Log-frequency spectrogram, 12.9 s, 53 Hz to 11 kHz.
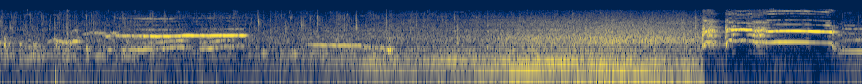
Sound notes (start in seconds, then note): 0.0 clucking; 4.8 engine noise; 10.5 crowing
